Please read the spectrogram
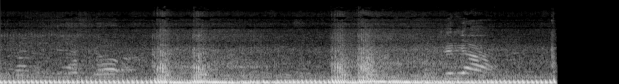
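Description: A large maxi-scooter's engine running loudly close by, revved briefly a couple of times, with voices over it; the sound cuts off suddenly near the end.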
